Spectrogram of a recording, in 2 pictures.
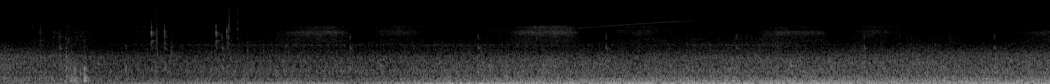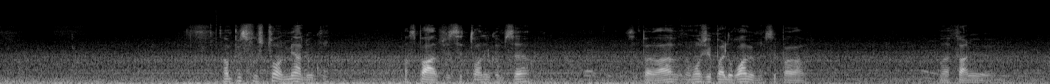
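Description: A bus engine rumbles low and steadily, growing louder as the bus picks up speed.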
